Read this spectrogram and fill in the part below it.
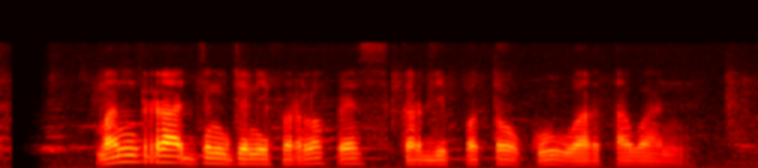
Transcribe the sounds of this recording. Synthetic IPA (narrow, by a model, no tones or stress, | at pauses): mandɾad͡ʒɨŋd͡ʒɛnifərlɔpɛskərdipɔt̪ɔkuwart̪awan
